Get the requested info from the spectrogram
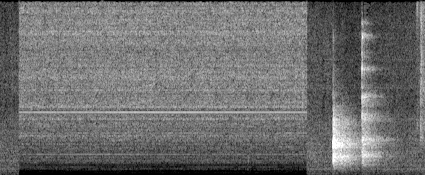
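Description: A few seconds of faint steady hiss, then near the end a sudden loud scrape and clatter as the pastry brush and the small bowl of egg wash are put down on the worktop.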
